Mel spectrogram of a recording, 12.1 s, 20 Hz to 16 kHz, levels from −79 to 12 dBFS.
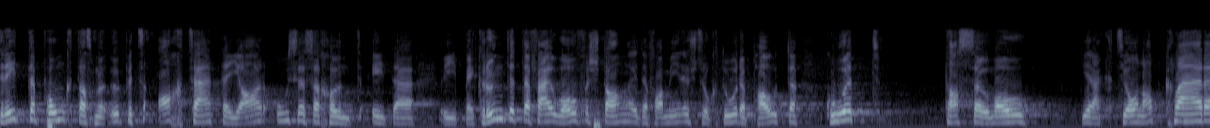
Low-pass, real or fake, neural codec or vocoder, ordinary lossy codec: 7.2 kHz; real; none; none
